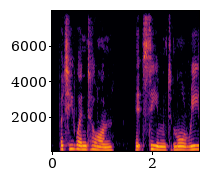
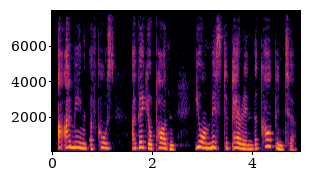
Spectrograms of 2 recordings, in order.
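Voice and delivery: put-on high, stumbling boyish apology; flustered polite boy; 7 semitones higher, faster than usual. Boy fixing his rudeness to the carpenter, flustered and polite. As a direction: correct yourself politely, pitched up.

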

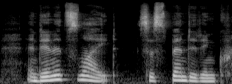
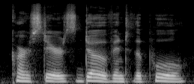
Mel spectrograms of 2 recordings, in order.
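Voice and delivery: plain reading voice

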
